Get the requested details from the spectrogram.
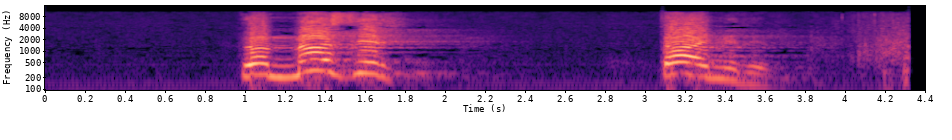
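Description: An elderly man speaks forcefully into a microphone, with pauses between phrases, heard through loudspeakers.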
